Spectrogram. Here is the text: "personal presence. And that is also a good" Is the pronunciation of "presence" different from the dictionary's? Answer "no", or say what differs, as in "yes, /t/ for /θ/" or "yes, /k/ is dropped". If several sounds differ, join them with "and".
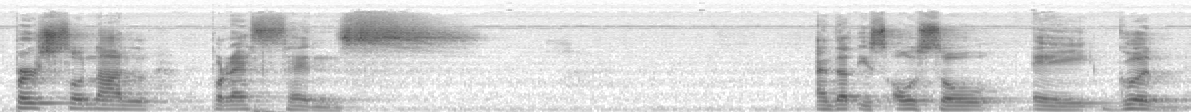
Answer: yes, /s/ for /z/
